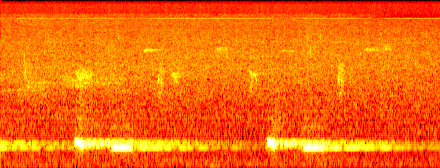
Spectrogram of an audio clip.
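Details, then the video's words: Two mellow, descending cuck-oo phrases from a common cuckoo, roughly two seconds apart, each trailing off in a long resonant hum, with soft distant bird chirps behind. "Cuckoo Bird Sound"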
